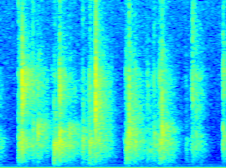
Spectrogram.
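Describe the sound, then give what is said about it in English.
An audience in a church claps together in a soft, uneven patter of overlapping hand claps, with several louder swells over a couple of seconds and no voices. “It's a good thing to clap.”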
